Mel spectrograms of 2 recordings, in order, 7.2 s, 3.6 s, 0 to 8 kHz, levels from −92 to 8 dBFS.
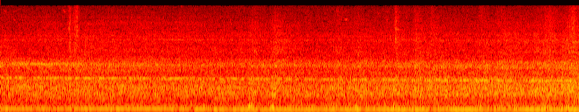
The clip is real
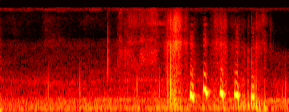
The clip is real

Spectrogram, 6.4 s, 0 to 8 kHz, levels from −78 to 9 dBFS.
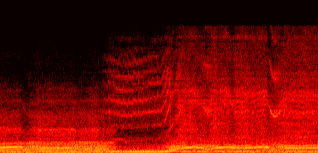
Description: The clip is fake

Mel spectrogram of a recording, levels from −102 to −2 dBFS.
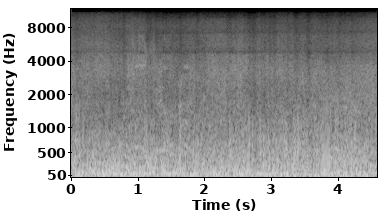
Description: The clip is fake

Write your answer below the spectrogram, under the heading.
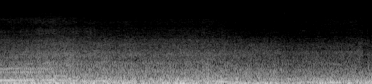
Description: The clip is fake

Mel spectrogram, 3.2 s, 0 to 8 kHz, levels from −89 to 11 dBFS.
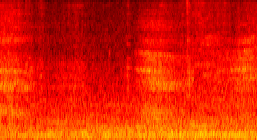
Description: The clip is real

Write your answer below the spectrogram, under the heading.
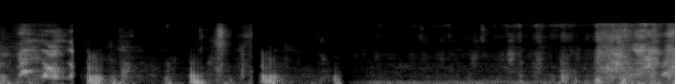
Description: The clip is fake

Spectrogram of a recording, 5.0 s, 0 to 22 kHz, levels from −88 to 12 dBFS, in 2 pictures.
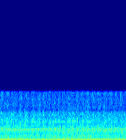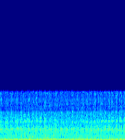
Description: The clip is real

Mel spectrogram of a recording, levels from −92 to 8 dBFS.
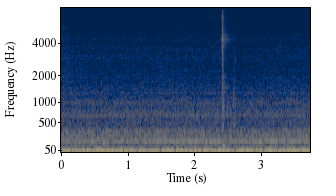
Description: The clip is fake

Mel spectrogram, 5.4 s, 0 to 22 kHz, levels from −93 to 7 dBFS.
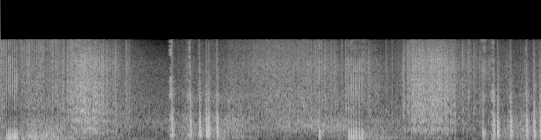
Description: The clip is real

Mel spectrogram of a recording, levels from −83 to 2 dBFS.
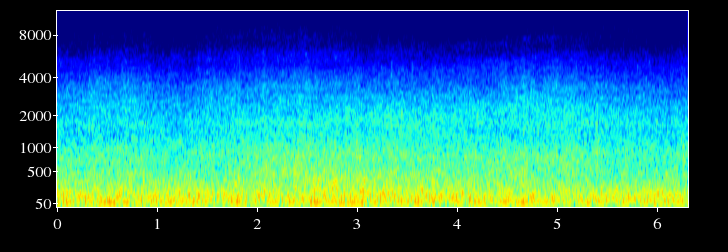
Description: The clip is real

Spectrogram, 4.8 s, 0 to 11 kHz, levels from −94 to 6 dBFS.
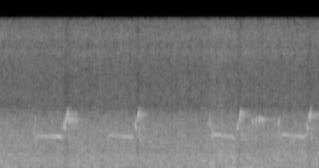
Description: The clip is real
